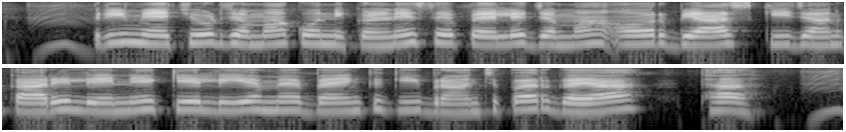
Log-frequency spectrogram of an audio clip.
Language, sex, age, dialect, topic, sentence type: Hindi, female, 31-35, Garhwali, banking, statement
